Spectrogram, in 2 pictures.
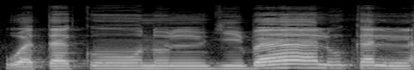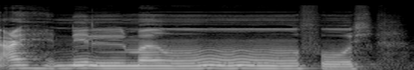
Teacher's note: mesti dia akan berakhir pada bunyi angin sebab huruf shin dia tafashi. Tafashi dia banyak huruf angin. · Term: Tafashi huruf shin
